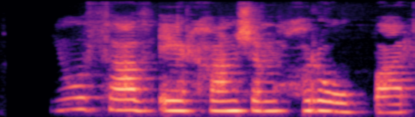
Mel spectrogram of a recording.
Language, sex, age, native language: Icelandic, male, 40-49, Polish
